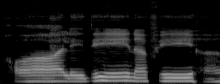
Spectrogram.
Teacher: خا کو اس لیے کھینچ رہے ہیں کھڑا زبر ہے، اور فیہا کو اس لیے کھینچ رہے ہیں الف مدہ ہے ہا کے ساتھ.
